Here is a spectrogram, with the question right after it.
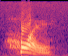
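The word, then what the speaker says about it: hoi (οἱ): It is pronounced hoi.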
